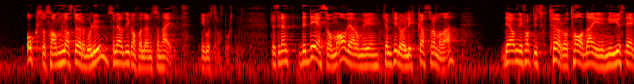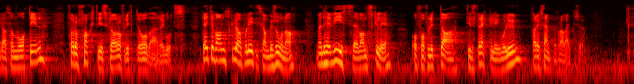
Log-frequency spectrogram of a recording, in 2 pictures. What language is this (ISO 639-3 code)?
nno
